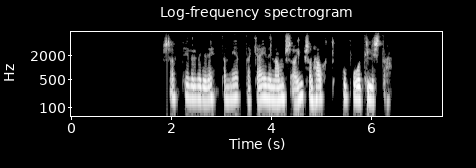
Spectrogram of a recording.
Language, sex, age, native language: Icelandic, female, 20-29, Icelandic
